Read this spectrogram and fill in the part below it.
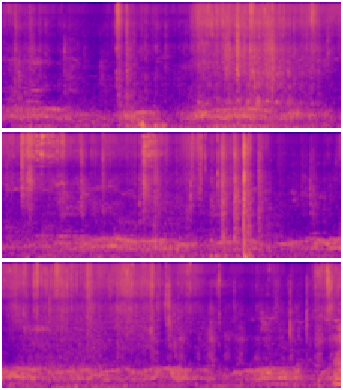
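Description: Pigeons cooing steadily in a loft, low rolling coos repeating one after another at close range, with occasional thumps and wing flutters and faint background noise.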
